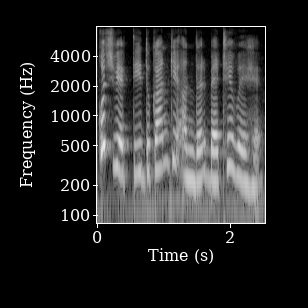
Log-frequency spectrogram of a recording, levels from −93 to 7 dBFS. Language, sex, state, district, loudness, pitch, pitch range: Hindi, female, Assam, Kamrup Metropolitan, -18 LUFS, 265 Hz, 230-310 Hz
